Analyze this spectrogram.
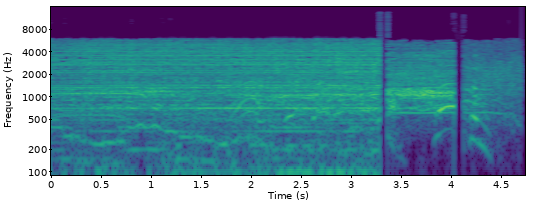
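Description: A loud crowd cheers steadily, with scattered high whoops and yells rising and falling through the roar, cut by two brief dropouts near the end.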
